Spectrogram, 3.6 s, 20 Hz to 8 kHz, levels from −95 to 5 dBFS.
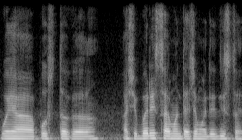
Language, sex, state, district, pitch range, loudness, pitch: Marathi, male, Maharashtra, Aurangabad, 125-135 Hz, -18 LUFS, 130 Hz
